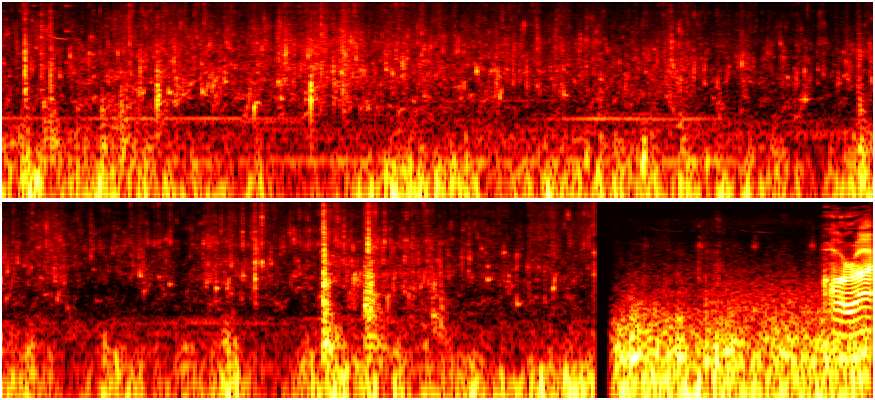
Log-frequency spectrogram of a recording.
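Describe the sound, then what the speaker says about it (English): Kayak paddling across Lake Borgne toward Shell Beach, with soft water swishes and dips under wind rumble on the microphone and someone talking over most of it. "I'm kayaking back towards Campos Marina to Shell Beach"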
